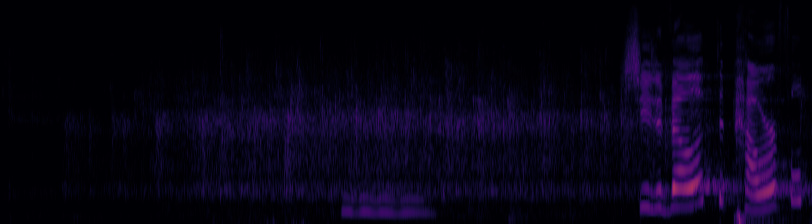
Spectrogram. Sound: applause

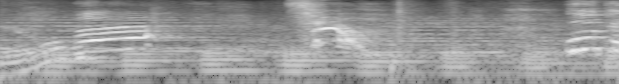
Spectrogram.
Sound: sneezing

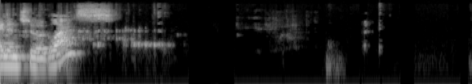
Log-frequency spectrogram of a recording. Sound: liquid pouring

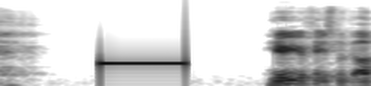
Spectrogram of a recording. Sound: beep

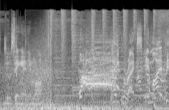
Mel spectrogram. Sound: players cheering

